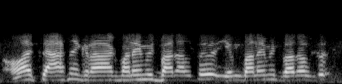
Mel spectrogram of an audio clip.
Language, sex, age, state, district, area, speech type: Kashmiri, male, 18-30, Jammu and Kashmir, Ganderbal, rural, conversation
